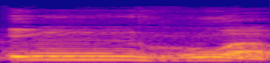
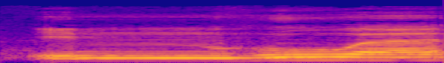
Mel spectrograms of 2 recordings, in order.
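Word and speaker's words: إِنْ هُوَ: Di situ ada nun sukun bertemu dengan huruf ha, maka dibaca izhar atau jelas, maka nun sukunnya dibaca nun sukun biasa. In huwa, bukan ing huwa, bukan ya. Itu ikhfa dan di situ hukumnya bukan ikhfa, tapi izhar, jadi jelas.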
